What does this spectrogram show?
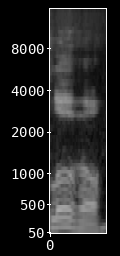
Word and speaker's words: Louisville: right Louisville yeah okay no it's Louisville that's how they say Italy Louisville Kentucky I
